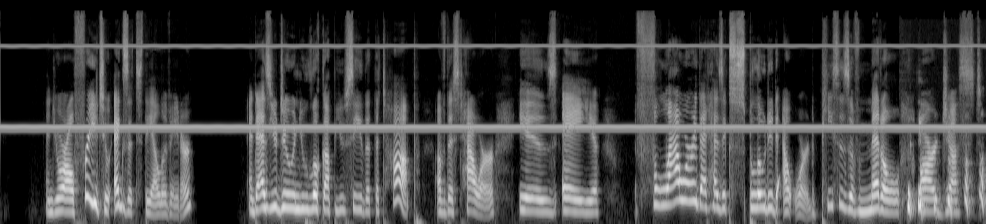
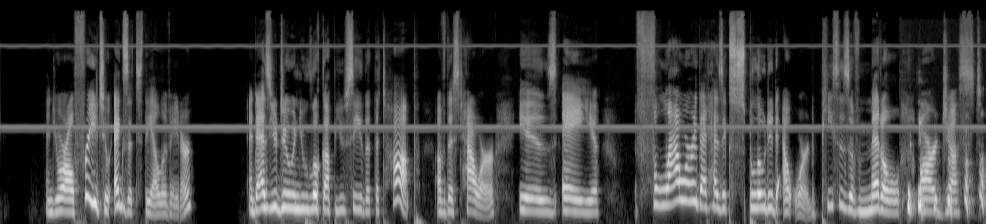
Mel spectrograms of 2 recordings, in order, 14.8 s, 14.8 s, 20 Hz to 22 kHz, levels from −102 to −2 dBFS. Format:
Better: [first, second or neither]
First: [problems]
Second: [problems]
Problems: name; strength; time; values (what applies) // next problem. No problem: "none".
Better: second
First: high-pitched whine; loud; throughout; 2.5 kHz, 7 dB below the speech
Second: high-pitched whine; faint; throughout; 2.5 kHz, 25 dB below the speech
